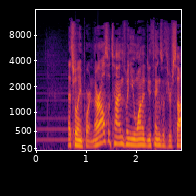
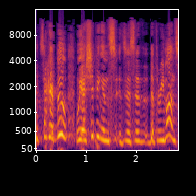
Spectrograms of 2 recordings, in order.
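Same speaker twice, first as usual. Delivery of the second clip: loud, high-pitched French indignation, hammed up; mock-French outburst; French accent; 13 semitones higher, 9 dB louder than usual. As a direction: protest like an outraged comic Frenchman. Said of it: "do this in a French accent".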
